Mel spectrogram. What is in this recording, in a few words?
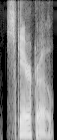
"scarecrow", American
